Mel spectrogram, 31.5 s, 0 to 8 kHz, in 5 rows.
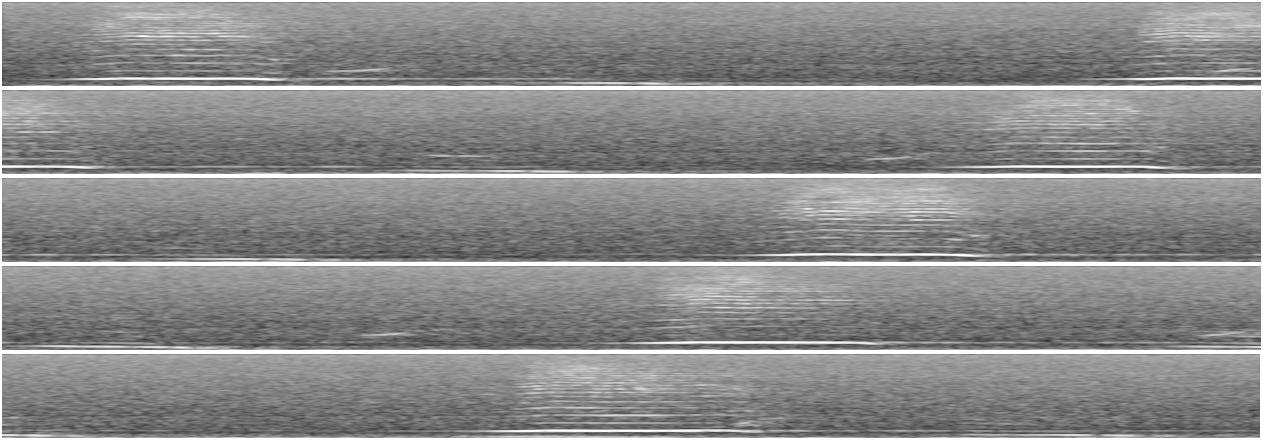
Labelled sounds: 0.3	1.2	humpback whale, 0.80 to 5.1 kHz
5.7	6.1	humpback whale, 2.1 to 2.6 kHz
11.1	12.0	humpback whale, 0.80 to 5.4 kHz
16.6	17.4	humpback whale, 1.6 to 3.4 kHz
22.1	23.2	humpback whale, 0.80 to 3.2 kHz
27.7	28.5	humpback whale, 0.80 to 4.5 kHz

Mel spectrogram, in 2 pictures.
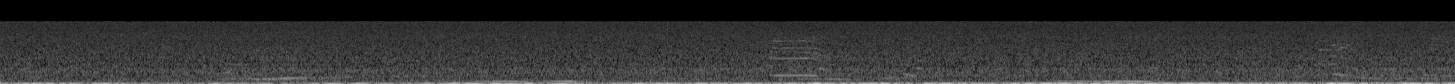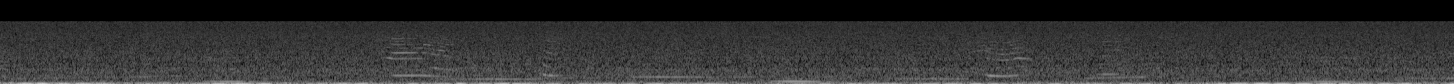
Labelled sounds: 7.7	8.2	humpback whale, 1.2 to 3.0 kHz
18.4	19.1	humpback whale, 1.2 to 3.5 kHz
24.5	24.9	humpback whale, 1.1 to 1.3 kHz

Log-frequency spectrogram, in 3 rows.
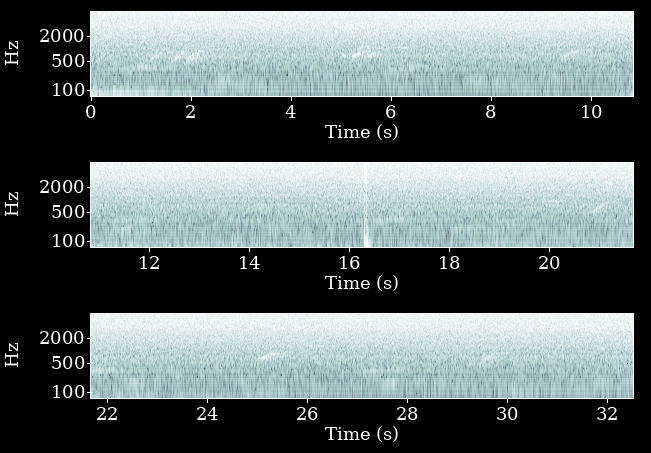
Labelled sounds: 6.3	6.6	humpback whale, 0.80 to 0.96 kHz
25.2	25.5	humpback whale, 0.80 to 0.90 kHz

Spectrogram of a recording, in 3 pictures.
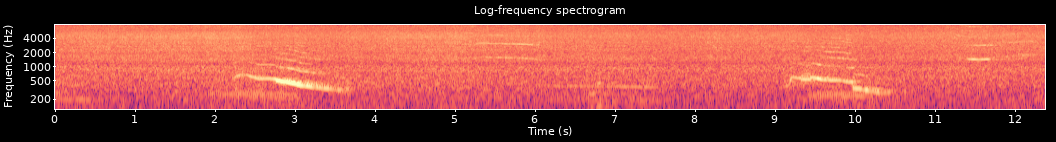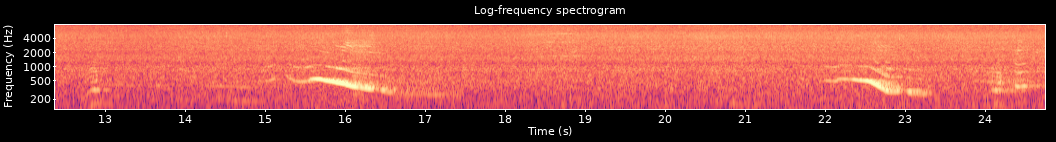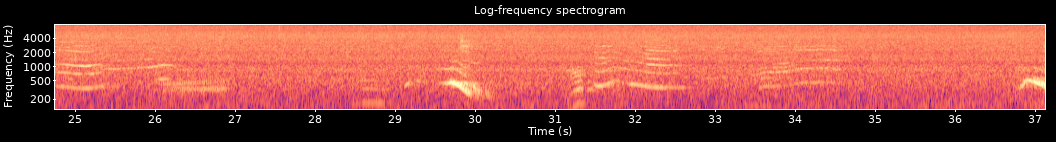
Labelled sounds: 2.4	3.2	humpback whale, 0.78 to 1.2 kHz
5.2	6.1	humpback whale, 1.4 to 3.2 kHz
9.2	10.1	humpback whale, 1.0 to 2.2 kHz
11.4	11.8	humpback whale, 1.3 to 3.0 kHz
15.8	16.5	humpback whale, 0.78 to 2.1 kHz
18.6	18.9	humpback whale, 5.0 to 5.1 kHz
22.0	22.7	humpback whale, 0.78 to 1.1 kHz
24.7	26.2	humpback whale, 0.84 to 2.2 kHz
29.5	29.9	humpback whale, 0.78 to 1.0 kHz
31.4	31.7	humpback whale, 1.1 to 1.3 kHz
32.1	32.5	humpback whale, 1.0 to 2.3 kHz
34.0	34.4	humpback whale, 2.2 to 2.4 kHz

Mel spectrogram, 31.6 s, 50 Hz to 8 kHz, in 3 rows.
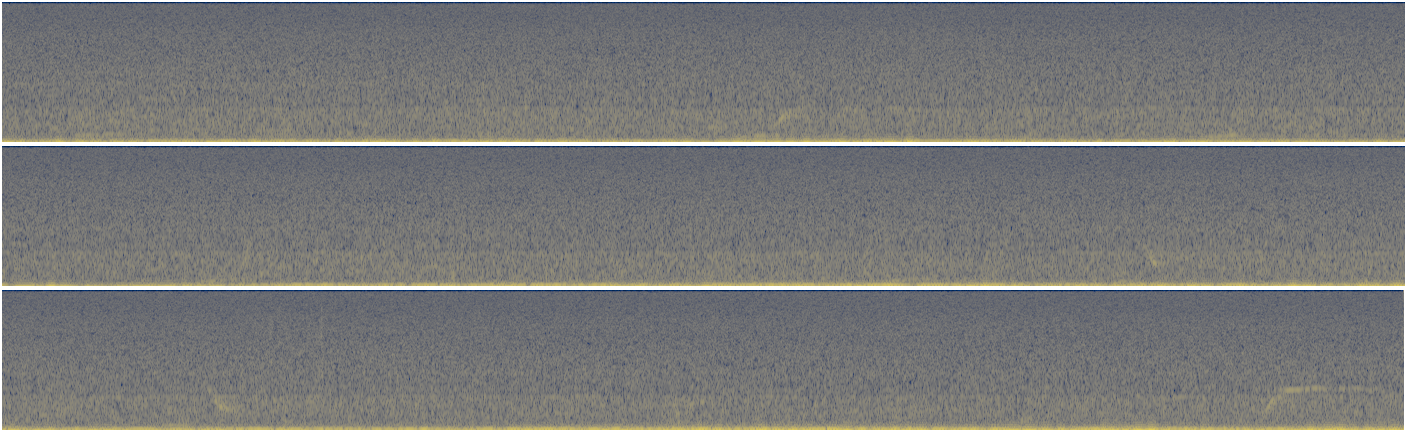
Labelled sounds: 30.6	31.0	humpback whale, 0.80 to 1.0 kHz

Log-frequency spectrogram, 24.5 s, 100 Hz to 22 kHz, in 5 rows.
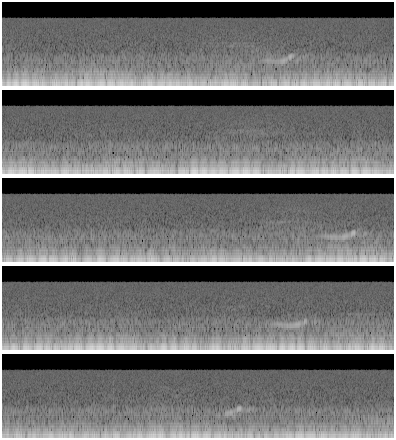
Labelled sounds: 13.2	13.4	humpback whale, 1.2 to 1.4 kHz

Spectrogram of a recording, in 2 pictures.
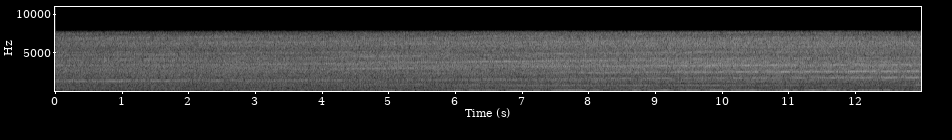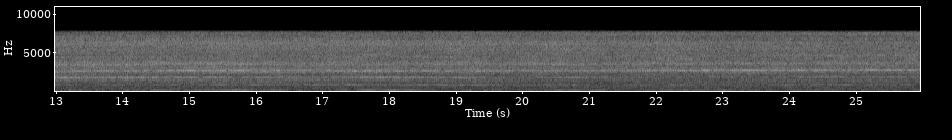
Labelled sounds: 10.6	11.8	vessel noise, 1.7 to 3.5 kHz

